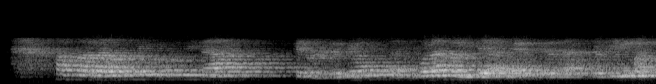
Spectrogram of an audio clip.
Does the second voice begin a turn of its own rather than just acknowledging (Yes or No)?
Yes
